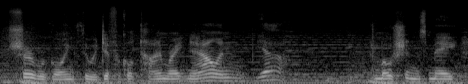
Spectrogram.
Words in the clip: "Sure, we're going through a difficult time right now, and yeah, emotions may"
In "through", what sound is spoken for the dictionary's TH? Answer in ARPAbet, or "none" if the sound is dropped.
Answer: TH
